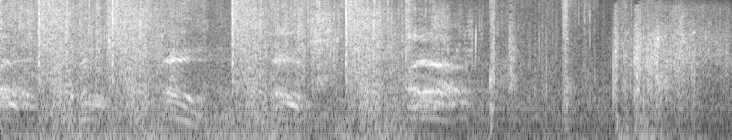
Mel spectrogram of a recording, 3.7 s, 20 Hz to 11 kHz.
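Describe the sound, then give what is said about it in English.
Gunshots in a street gunfight, with a .45 revolver drawn from a leather holster: a few sharp cracks under voices and dense background noise. “Smoke took out Red, drawing and firing so fast the man was unable to drag his 45 out of leather.”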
